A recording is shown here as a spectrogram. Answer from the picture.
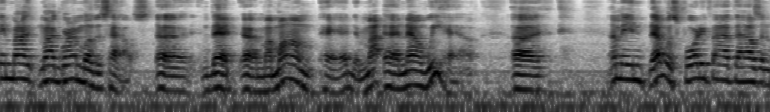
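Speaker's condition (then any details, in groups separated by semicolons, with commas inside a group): No condition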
